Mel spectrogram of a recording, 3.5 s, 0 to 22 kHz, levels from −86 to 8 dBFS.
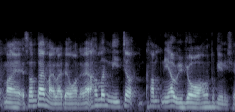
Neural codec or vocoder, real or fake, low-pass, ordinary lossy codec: codec, 16 kHz, 2 kbps, FunCodec, trained on LibriTTS, 25 frames a second; fake; none; none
